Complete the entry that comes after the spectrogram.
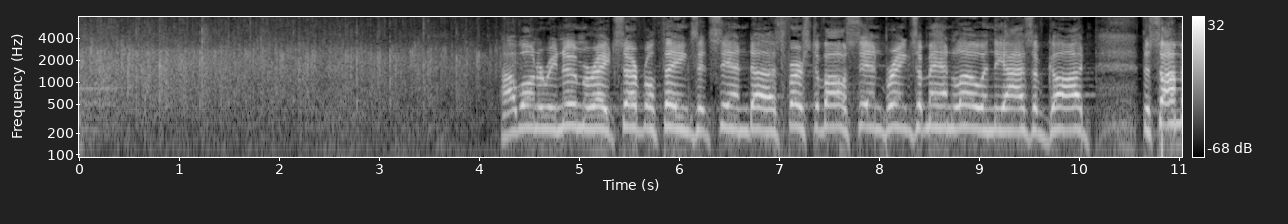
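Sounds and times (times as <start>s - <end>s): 
audience clapping hands: 0.0s - 4.5s
speech: 4.2s - 11.0s.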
